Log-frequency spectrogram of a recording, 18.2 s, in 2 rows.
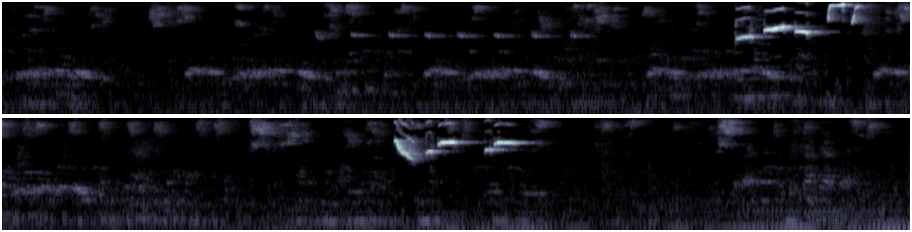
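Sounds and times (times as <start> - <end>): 
orange-headed thrush singing warbled whistles: 13.0 - 14.4.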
